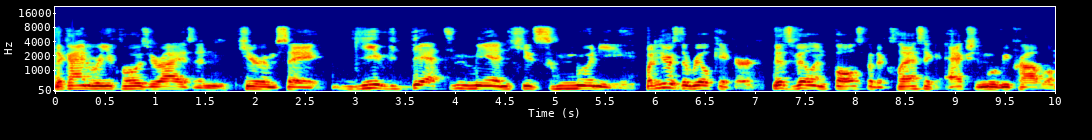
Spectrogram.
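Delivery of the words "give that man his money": put-on deliberate Russian accent, each word drawn out slowly. A reviewer imagining a line, in a John Malkovich Rounders Russian accent. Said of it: "Rounders style Russian accent".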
